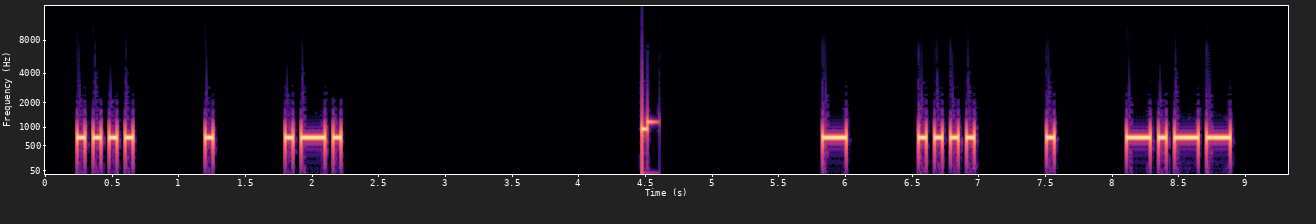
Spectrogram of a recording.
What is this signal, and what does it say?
Morse code, heard as a keyed tone, about 20 wpm, spaced as for 11 wpm, 700 Hz. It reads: HER THEY
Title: 3x Character Spacing - Top 100 Words - 20wpm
